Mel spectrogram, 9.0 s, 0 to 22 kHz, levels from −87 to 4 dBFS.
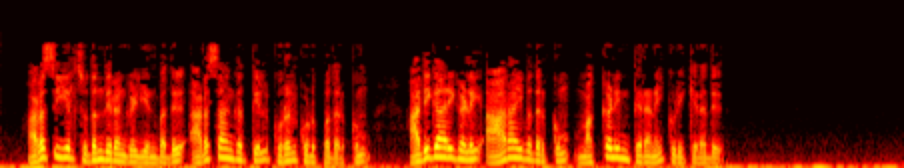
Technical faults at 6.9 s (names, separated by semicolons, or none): transcoding between lossy codecs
